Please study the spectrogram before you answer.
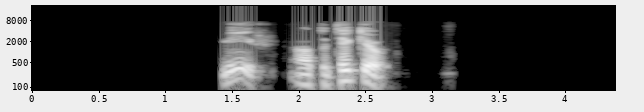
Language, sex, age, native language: Icelandic, male, 50-59, Icelandic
